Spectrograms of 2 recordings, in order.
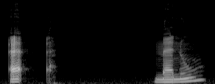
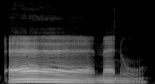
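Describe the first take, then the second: First: It starts with two separate glottal stops. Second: It starts with one short-lengthened open vowel. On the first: "some words start with two hamzas" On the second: "So this becomes mad badal"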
